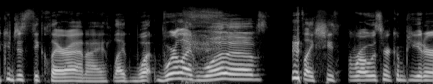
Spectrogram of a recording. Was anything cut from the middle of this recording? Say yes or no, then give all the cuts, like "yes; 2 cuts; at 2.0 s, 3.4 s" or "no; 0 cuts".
yes; 1 cut; at 3.0 s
